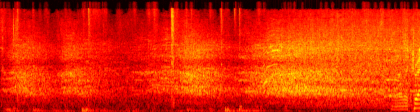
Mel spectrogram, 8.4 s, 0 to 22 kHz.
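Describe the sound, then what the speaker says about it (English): Spectators at a 2015 Sudirman Cup badminton match between China and Germany make a sustained, rising crowd noise through a rally, with scattered shouts and a steady murmur that swells louder toward the end. "Crowd getting involved in that rally."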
